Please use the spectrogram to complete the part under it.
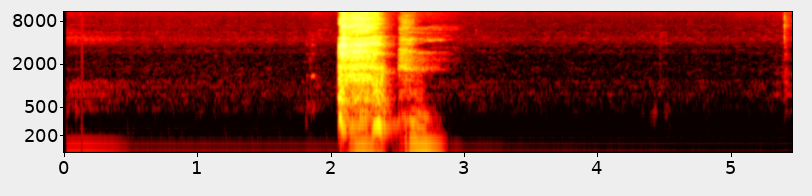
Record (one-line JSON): {"cough_length": "5.5 s", "cough_amplitude": 32767, "cough_signal_mean_std_ratio": 0.24, "survey_phase": "beta (2021-08-13 to 2022-03-07)", "age": "65+", "gender": "Female", "wearing_mask": "No", "symptom_none": true, "smoker_status": "Ex-smoker", "respiratory_condition_asthma": false, "respiratory_condition_other": false, "recruitment_source": "REACT", "submission_delay": "1 day", "covid_test_result": "Negative", "covid_test_method": "RT-qPCR"}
